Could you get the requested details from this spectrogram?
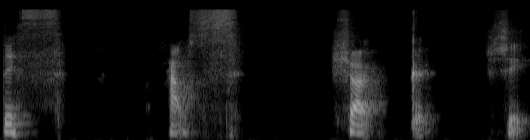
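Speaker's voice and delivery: very slow drawn-out whisper, held, popped consonants. Demonstrating how to pronounce a practice phrase, very slow with popped consonants. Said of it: "talking very slowly".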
